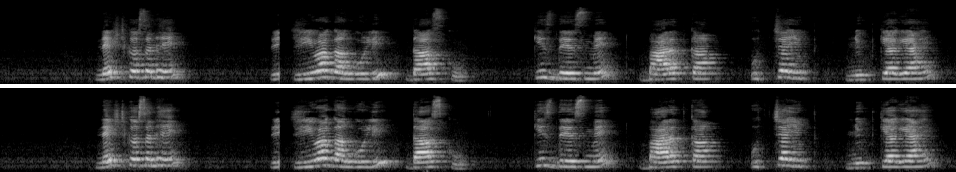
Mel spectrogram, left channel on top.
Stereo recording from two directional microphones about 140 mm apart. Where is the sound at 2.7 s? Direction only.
15° left (ahead or behind).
